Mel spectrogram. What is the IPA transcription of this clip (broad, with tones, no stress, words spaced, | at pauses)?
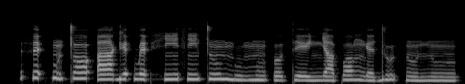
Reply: θɛ˦ʔpũ˦˨tɔ˦ ʔä˦ɡɛ˦ʔ wɛ˦ʔhĩ˦sʰĩ˦ tũ˦mu˨mũ˨ ʔo˨te˨ɪ̯ɲä˨pɔ˦ ŋɛ˨dṵ˦˨θũ˨nũ˨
